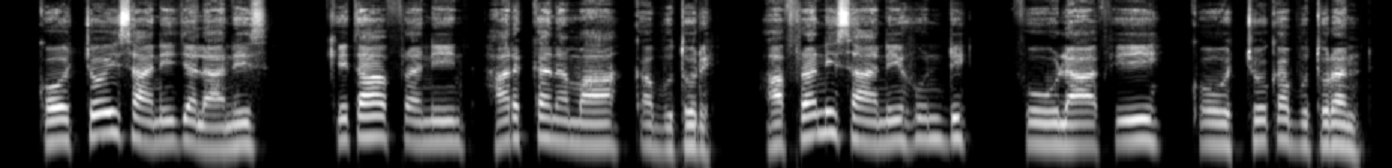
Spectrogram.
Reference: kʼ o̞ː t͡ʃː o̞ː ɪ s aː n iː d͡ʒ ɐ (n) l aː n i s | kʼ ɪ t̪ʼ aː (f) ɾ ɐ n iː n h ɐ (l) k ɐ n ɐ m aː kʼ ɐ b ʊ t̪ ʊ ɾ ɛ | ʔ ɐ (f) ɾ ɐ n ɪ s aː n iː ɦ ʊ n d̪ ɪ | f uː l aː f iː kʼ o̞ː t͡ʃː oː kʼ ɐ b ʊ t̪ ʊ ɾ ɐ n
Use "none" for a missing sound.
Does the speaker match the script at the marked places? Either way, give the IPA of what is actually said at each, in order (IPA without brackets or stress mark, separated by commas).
none, f, ɾ, f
